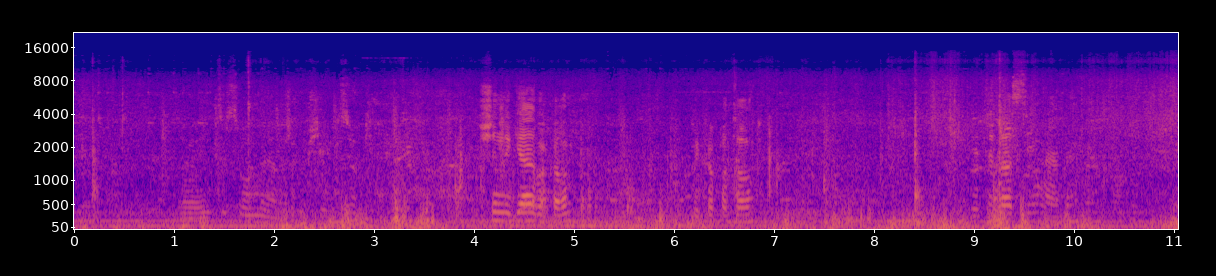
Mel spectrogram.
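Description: A man talks nearby, calmly.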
